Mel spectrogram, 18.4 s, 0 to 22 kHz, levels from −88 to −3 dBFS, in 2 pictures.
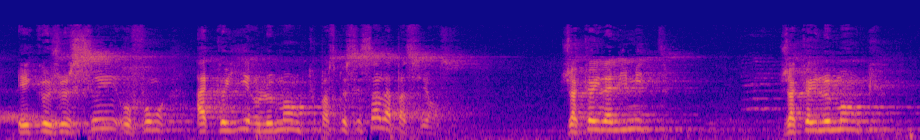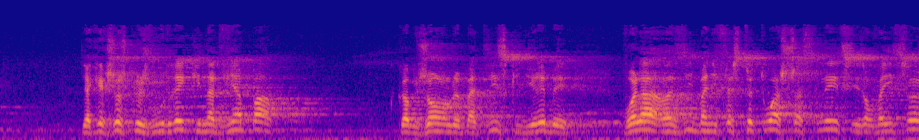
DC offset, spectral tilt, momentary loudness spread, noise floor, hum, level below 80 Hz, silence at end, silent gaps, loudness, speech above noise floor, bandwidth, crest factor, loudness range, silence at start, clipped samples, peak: under 0.1%; -4 dB/octave; 18 LU; -59 dBFS; none; -62 dBFS; 0 s; none; -31 LUFS; 29 dB; 11.5 kHz; 24 dB; 3 LU; 0 s; under 0.1%; -8 dBFS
